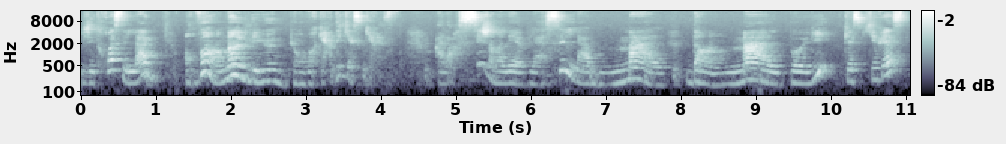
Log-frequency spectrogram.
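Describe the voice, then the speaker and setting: A woman with a Quebec French accent, reading a storybook aloud to toddlers in an animated way and spelling out syllables slowly. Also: fairly low pitch. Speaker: children's reading educator. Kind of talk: enriched read-aloud lesson for toddlers. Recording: very echoey room, distant mic, faint noise.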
